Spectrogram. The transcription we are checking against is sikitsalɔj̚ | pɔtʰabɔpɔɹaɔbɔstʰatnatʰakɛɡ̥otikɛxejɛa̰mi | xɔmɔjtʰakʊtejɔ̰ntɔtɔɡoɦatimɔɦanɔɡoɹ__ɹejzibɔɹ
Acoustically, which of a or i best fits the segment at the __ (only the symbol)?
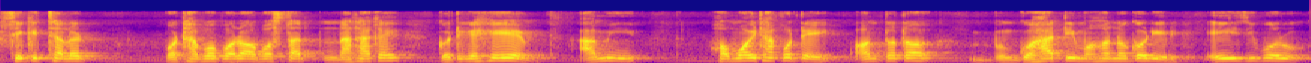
i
